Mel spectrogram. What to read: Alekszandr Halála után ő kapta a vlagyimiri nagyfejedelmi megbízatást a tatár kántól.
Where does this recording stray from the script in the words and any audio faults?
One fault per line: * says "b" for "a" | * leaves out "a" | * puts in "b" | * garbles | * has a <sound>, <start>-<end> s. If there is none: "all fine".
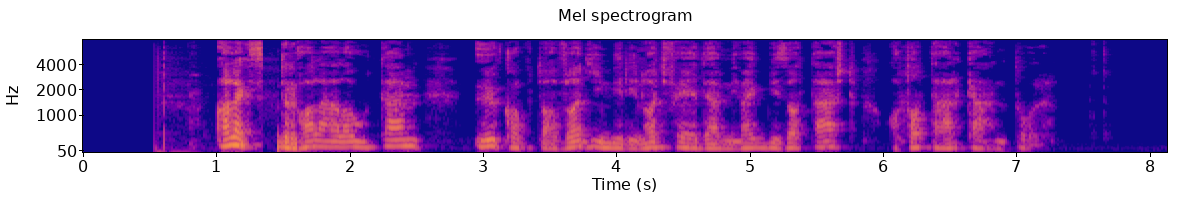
* has a dropout, 1.3-1.5 s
